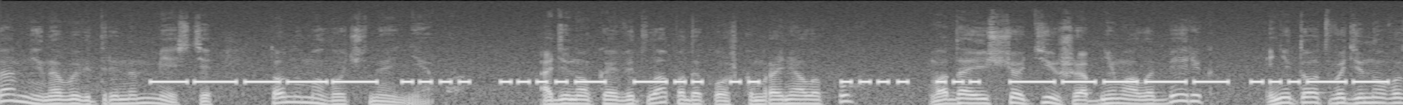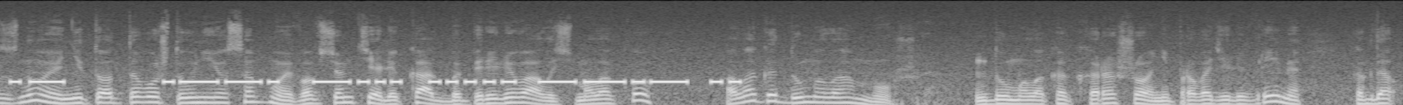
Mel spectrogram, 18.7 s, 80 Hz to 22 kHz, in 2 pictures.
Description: Morse code, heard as a keyed tone, hand-sent with a straight key, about 20 wpm, 960 Hz. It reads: 0H4DI HS03A PB5QI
